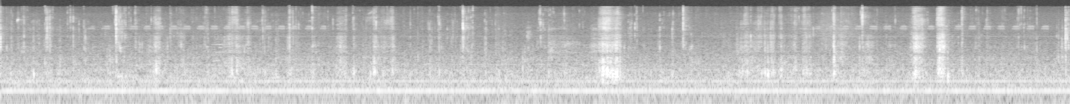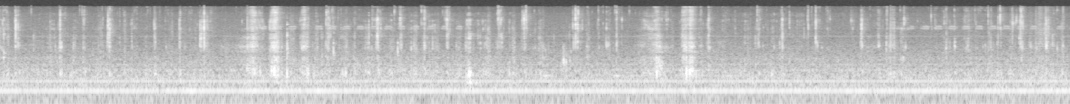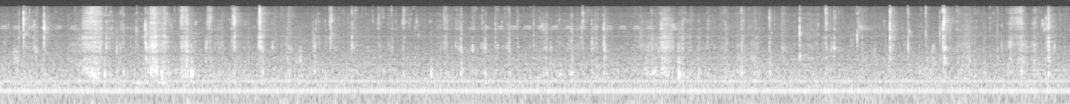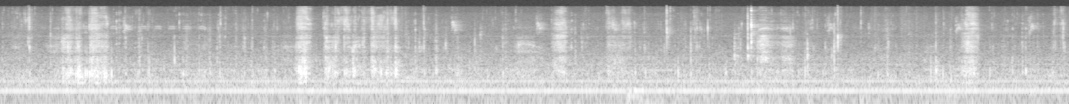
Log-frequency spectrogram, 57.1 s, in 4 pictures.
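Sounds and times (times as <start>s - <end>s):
person chewing food: 0.0s - 57.0s.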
